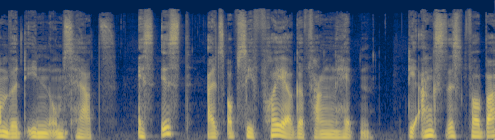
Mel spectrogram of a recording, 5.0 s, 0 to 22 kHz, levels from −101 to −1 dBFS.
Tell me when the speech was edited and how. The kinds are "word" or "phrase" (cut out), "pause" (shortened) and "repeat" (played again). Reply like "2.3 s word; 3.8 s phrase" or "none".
1.3 s pause; 3.9 s pause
